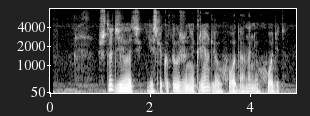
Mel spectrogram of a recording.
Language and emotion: Russian, sad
